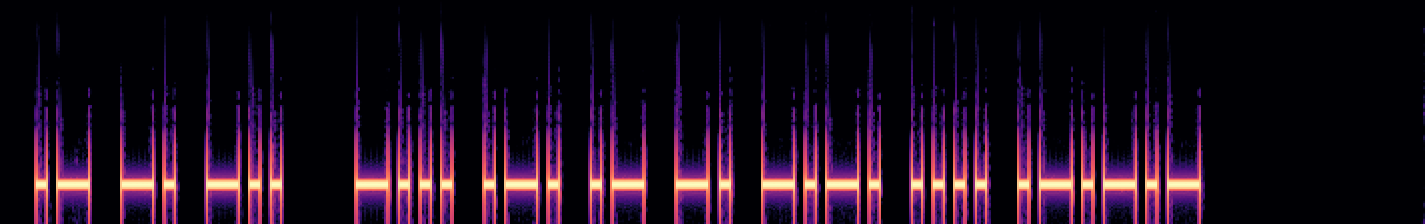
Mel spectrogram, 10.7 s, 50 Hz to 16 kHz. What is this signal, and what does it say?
Morse code, heard as a keyed tone, about 15 wpm, 700 Hz. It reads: AND BRANCH.
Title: A Sound Of Thunder 15wpm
